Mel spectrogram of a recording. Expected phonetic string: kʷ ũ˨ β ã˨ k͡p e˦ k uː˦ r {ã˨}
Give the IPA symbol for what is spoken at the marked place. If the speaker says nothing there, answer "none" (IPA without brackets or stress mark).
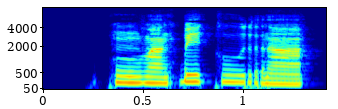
ã˨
